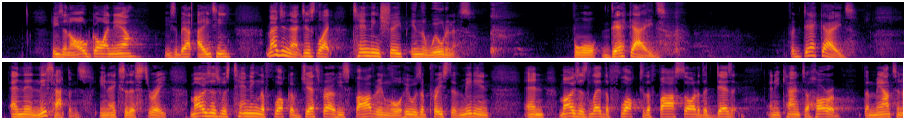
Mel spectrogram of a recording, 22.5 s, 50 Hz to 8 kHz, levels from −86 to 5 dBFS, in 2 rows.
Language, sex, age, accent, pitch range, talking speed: English, male, 30-49, Australian, 125-155 Hz, 165 wpm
